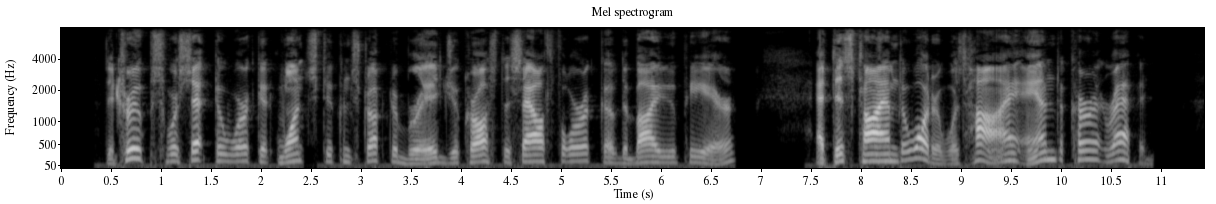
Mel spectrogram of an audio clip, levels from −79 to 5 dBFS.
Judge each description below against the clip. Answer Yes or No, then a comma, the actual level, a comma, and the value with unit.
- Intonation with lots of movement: No, average, 4.4 semitones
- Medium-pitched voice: Yes, medium, 145 Hz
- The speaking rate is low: No, average, 165 wpm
